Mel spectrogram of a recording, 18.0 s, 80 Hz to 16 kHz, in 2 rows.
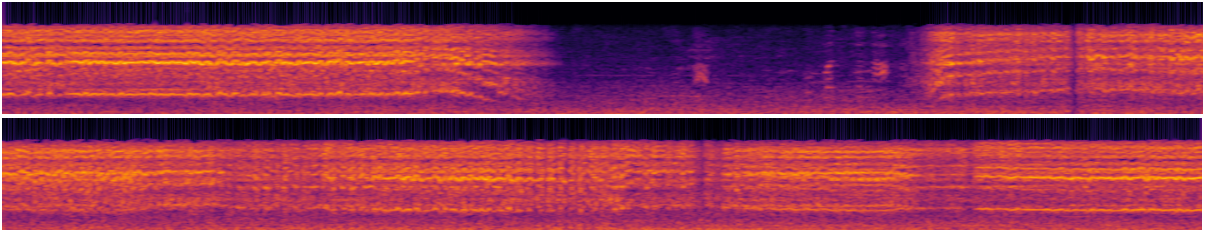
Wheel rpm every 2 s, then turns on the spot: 210, 200, 0, 80, 220, 220, 210, 210, 210.
none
